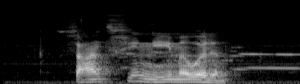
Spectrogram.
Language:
Kabyle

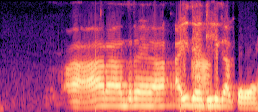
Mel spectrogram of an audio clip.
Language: Kannada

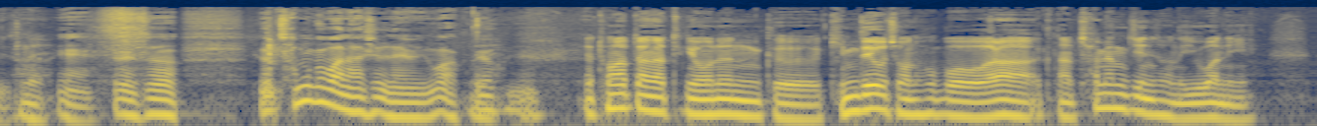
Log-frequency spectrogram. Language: Korean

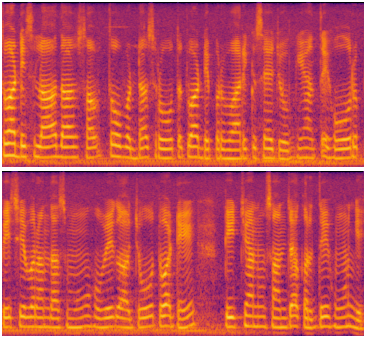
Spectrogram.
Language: Punjabi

